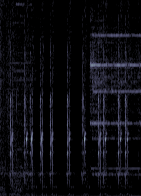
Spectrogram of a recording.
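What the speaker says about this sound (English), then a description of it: "And that's my alarm to end the stream." A quiet alarm tone rings in a rapid repeating beep pattern, short bursts in pairs and triples over about three seconds, fairly faint against a low background hum.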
